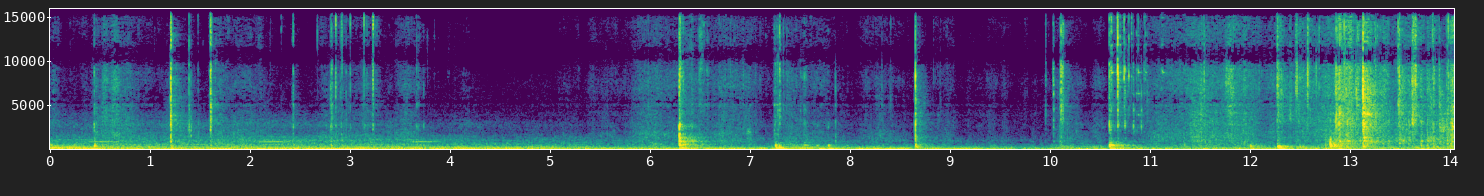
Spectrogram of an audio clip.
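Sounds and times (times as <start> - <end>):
faint steady hum: 0.0 - 14.0
light clicks and taps of tools: 0.4 - 3.8, 6.2 - 8.0, 8.6 - 8.9, 9.9 - 11.1.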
